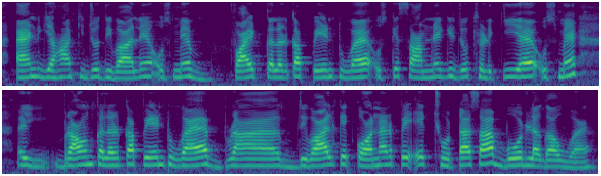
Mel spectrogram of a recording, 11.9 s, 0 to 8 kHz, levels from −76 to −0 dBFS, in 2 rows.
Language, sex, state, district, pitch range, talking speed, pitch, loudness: Hindi, female, Bihar, East Champaran, 205-235 Hz, 190 wpm, 220 Hz, -24 LUFS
